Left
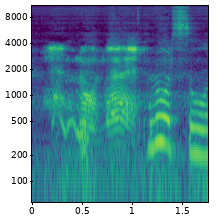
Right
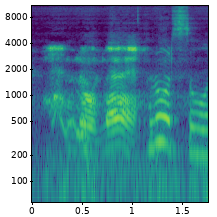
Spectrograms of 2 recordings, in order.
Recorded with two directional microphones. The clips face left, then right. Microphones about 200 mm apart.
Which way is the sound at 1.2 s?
10° left (ahead or behind).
